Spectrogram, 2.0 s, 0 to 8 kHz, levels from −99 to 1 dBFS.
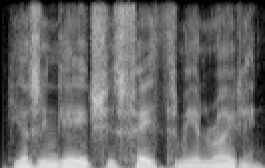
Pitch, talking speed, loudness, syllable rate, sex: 105 Hz, 270 wpm, -15 LUFS, 6.4 syllables/s, male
